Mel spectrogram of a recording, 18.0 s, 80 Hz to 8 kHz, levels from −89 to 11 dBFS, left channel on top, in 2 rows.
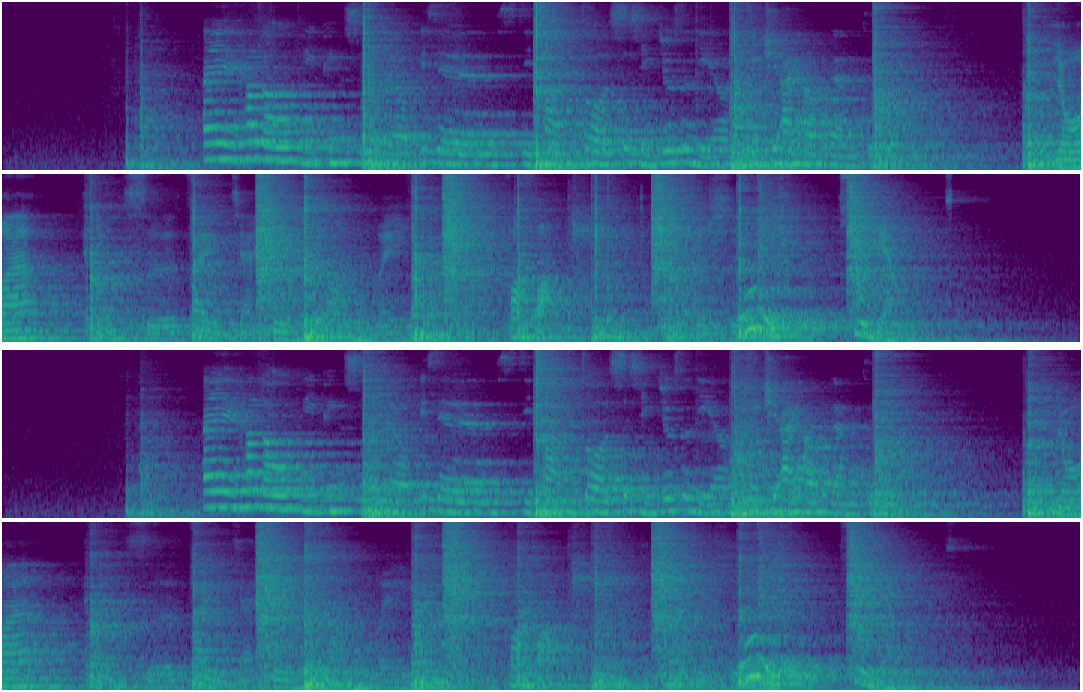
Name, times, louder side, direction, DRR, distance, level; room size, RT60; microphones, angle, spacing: sound 1, 1.0-1.3 1.6-1.7 2.0-2.3 3.0-3.2 3.7-3.8 4.4-4.6 5.1-5.2 5.8-6.3 7.3-7.6 8.5-8.7 9.7-9.9 10.6-10.8 11.5-11.7 12.4-12.6 13.2-13.5 13.9-14.2 14.5-14.7 15.1-15.6, equal, 35° left, 1.6 m, -28 dB
voice 1, 1.7-7.1 15.1-15.5, equal, 10° right, 2 dB, 1.2 m, -30 dB
voice 2, 8.7-12.5 13.2-13.7 14.5-15.5 16.0-16.9, left 2 dB, 65° left, 7 dB, 0.9 m, -34 dB
sound 2, 11.1-11.3 12.7-12.9 13.7-13.8 14.4-14.7 15.3-15.6 16.0-16.2, left 1 dB, 15° left, 1.6 m, -31 dB
13.0 x 11.0 x 5.5 m, 2.3 s
head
